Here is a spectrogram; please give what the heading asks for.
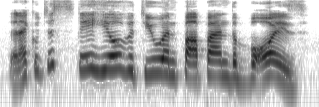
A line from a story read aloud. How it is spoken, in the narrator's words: cried Urmila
